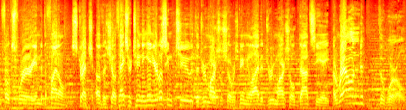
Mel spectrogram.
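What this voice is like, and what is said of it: Radio announcer voice. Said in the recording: “Is that your superhero voice? No, it was my radio announcer voice.”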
